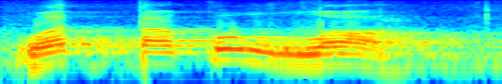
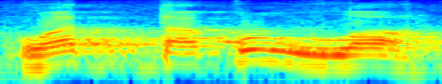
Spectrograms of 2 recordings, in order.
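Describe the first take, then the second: No difference in how they are said.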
